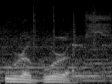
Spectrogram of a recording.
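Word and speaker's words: ouroboros: It's like a rubberous is the snake that's eating its tail. – It's, but partly because I've always pronounced it uroboros.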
